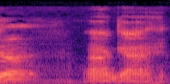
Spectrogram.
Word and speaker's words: Sagat: Let's see, Saget or Sagat. How you say it? Sagat.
